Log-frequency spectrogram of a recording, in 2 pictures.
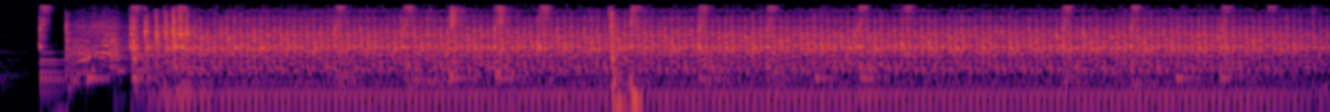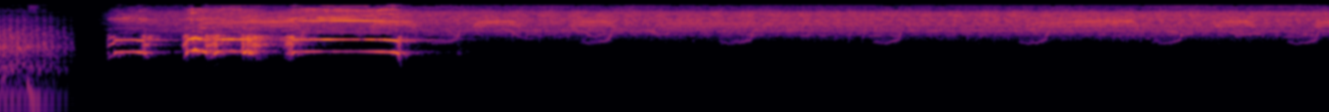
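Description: A vehicle engine sound effect runs loud and steady for about seven seconds, then cuts off abruptly. A rooster crows once, followed by a soft wash of background with small bird chirps repeating about twice a second.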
